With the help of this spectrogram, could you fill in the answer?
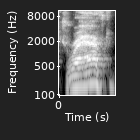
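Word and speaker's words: Draught: Yeah, I had that um the the Guinness drought, right? Am I correct? I believe it's pronounced Draft, but yeah, that's that's exactly the beer.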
